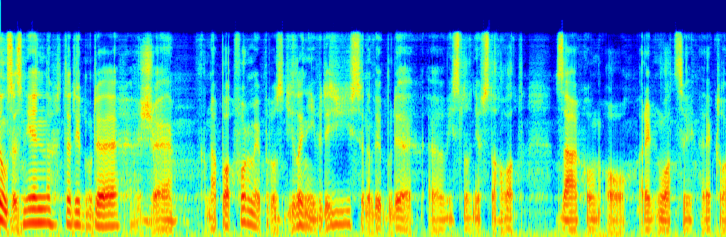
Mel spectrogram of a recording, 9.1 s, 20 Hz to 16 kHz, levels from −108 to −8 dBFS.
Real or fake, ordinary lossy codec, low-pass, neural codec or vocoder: fake; Opus, 64 kbps; 9.9 kHz; autoencoder, 22.05 kHz, a latent of 192 numbers a frame, VITS, trained on many speakers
